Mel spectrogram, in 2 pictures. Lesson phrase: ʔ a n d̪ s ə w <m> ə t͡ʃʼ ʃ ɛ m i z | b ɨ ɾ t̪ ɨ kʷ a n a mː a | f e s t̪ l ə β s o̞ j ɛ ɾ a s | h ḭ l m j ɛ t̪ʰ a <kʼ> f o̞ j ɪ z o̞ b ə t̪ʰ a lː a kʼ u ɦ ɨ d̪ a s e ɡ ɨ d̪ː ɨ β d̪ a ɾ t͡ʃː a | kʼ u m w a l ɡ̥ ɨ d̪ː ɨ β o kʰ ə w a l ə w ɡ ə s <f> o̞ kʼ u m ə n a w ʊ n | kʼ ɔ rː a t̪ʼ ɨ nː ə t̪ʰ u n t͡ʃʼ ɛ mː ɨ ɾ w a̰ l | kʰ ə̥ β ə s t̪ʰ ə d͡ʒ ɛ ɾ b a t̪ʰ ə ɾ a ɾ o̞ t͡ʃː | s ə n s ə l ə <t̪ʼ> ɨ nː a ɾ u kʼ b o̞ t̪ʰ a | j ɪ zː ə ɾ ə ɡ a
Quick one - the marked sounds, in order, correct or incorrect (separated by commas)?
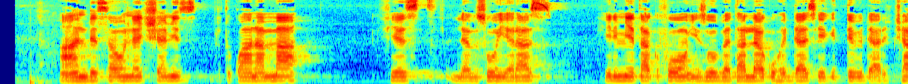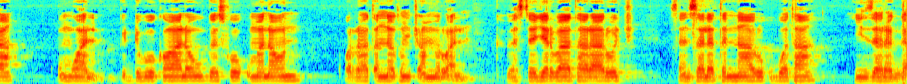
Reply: incorrect, correct, correct, incorrect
